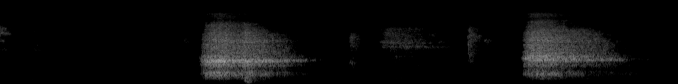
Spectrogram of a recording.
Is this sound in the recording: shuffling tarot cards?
no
